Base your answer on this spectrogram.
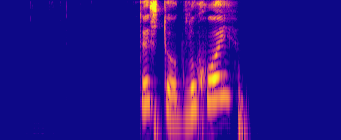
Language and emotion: Russian, neutral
